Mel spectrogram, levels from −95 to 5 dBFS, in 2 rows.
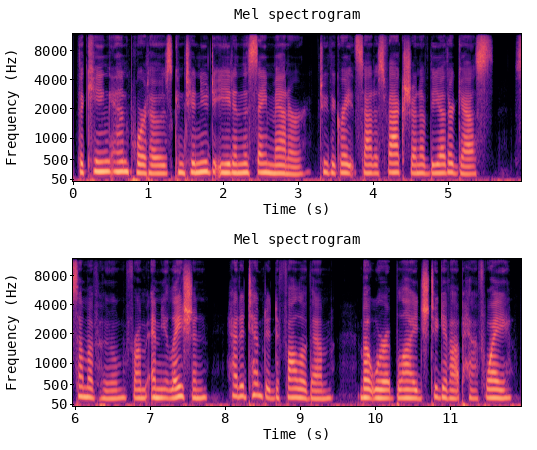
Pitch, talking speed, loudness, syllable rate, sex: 195 Hz, 180 wpm, -17 LUFS, 5.1 syllables/s, female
